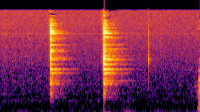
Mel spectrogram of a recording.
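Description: A metal spoon clinking twice against a ceramic plate, about half a second and a second in, each strike with a short ring, as couscous salad is spooned out onto it; a faint tap follows.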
